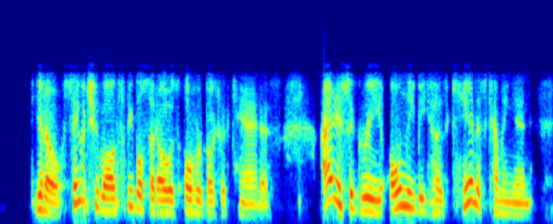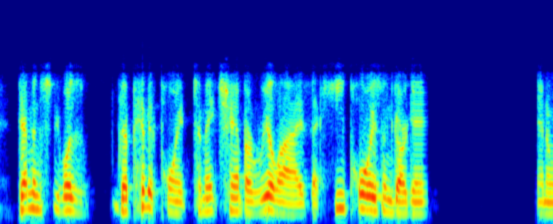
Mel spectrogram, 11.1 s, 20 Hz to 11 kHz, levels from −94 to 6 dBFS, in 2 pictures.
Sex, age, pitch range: male, 40-59, 125-155 Hz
